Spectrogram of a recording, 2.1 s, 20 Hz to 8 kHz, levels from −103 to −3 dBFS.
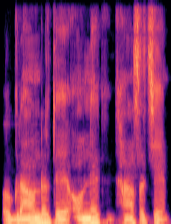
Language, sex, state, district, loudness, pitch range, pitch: Bengali, male, West Bengal, Malda, -16 LUFS, 120-130 Hz, 125 Hz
